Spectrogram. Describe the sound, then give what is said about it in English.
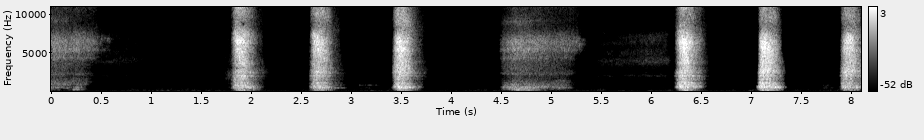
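Breathing in through the nose and out through the mouth during an ab exercise: six sharp, forceful bursts of breath and a couple of longer, softer breaths, separated by silent gaps, with no talking. “Breathe in through your nose and out through your mouth.”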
